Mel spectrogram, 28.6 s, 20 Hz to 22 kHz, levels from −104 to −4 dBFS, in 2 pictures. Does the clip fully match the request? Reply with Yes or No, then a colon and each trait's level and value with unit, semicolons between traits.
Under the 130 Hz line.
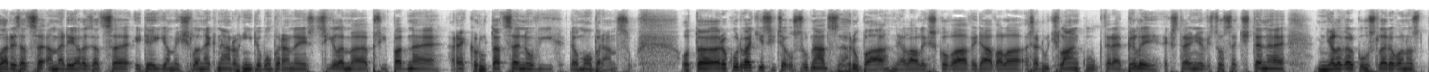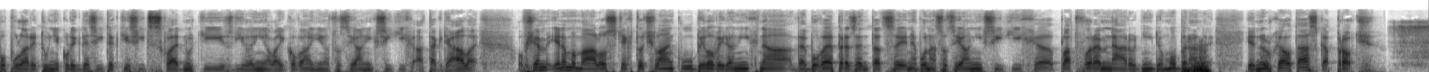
Yes: low, 105 Hz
